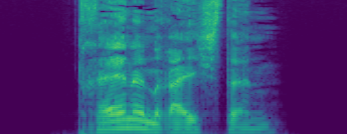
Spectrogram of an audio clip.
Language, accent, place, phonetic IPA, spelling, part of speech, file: German, Germany, Berlin, [ˈtʁɛːnənˌʁaɪ̯çstn̩], tränenreichsten, adjective, De-tränenreichsten.ogg
- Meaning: 1. superlative degree of tränenreich 2. inflection of tränenreich: strong genitive masculine/neuter singular superlative degree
